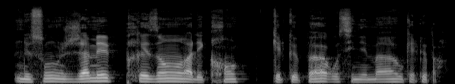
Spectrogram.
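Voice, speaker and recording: A man's medium-pitched voice at a fairly slow pace, fairly even in intonation, with a dry, close sound and no echo. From eastern France, Haute-Marne (Saint-Dizier). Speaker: film podcast co-host. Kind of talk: casual chat. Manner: hesitant, many fillers.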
